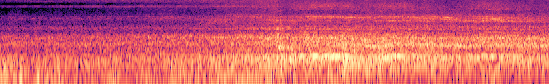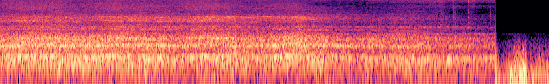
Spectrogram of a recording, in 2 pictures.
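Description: Electric suburban train running through the station: the rumble of wheels on rail builds as it nears and passes, with a steady whine over it. The sound cuts off abruptly shortly before the end.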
